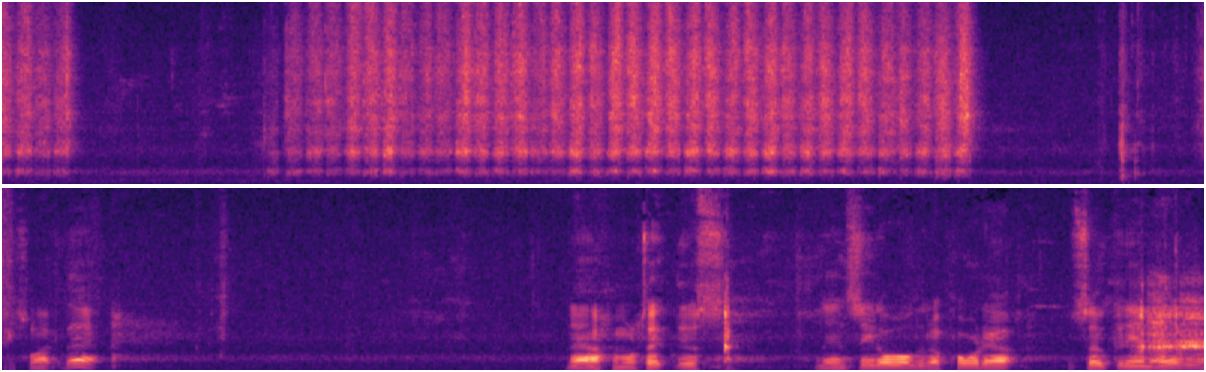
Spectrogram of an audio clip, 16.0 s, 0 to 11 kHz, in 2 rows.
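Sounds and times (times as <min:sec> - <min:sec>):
sandpaper rubbing on wood: 0:00.0 - 0:00.5, 0:01.8 - 0:06.5.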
